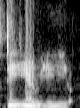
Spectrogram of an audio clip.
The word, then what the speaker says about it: Duergar: How do you pronounce it? It's Duergar. I need a Dwagar.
